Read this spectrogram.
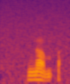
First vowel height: low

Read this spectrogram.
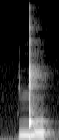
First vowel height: mid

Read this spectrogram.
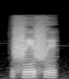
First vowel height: mid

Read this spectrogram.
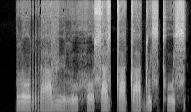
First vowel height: mid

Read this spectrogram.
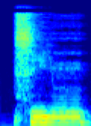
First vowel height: high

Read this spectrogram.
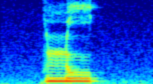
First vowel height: high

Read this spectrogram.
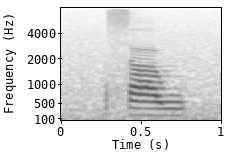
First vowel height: low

